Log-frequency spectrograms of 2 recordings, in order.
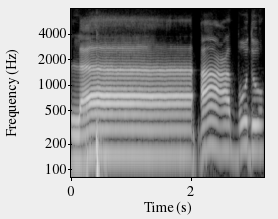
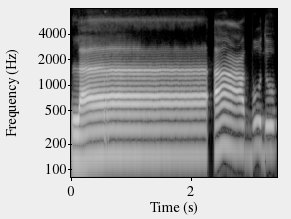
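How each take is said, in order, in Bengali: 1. 'la' এর স্বরধ্বনিটি লম্বা করে টেনে বলা হয়। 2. 'la' এর স্বরধ্বনিটি লম্বা করে টেনে বলা হয়।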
